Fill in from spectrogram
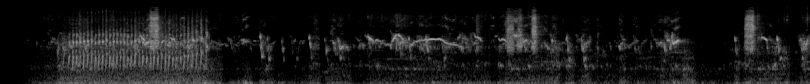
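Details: A 4.5-month-old male pet Java sparrow singing outdoors on a nice day gives a rambling song: an opening nasal, buzzy rattle, then quick chips, clicks and short rising whistles, all high-pitched.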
